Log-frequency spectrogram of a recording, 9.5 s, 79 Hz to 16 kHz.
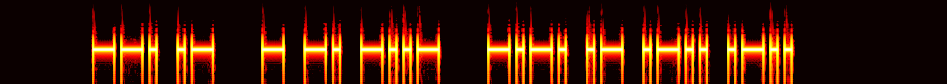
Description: Morse code, heard as a keyed tone, about 17 wpm, 700 Hz. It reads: GA TNX CALL
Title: Common QSO Phrases 17wpm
